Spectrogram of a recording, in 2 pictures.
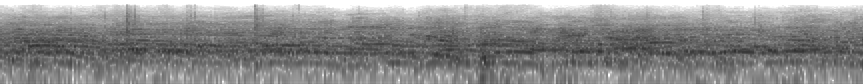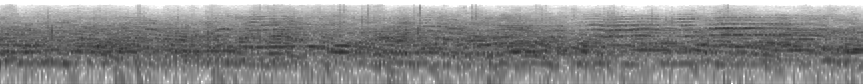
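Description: Arena crowd shouting and cheering during a fight, many voices overlapping at a steady level.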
